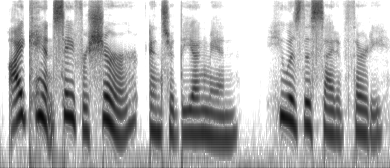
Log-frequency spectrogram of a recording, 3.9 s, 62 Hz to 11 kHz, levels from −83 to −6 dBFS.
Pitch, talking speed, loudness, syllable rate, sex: 210 Hz, 215 wpm, -19 LUFS, 5.3 syllables/s, female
